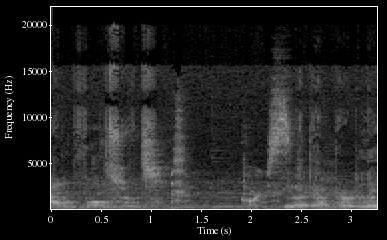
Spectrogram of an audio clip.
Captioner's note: laughs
